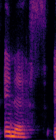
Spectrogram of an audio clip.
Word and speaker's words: Inez: So it's Innes. It rhymes with Guinness, which is...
